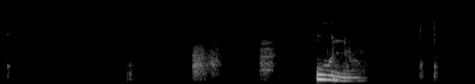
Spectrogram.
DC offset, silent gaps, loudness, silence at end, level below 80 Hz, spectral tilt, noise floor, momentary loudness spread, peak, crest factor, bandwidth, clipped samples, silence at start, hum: under 0.1%; none; -29 LUFS; 0.4 s; -82 dBFS; -8 dB/octave; -76 dBFS; 28 LU; -12 dBFS; 24 dB; 7.6 kHz; under 0.1%; 1.9 s; none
